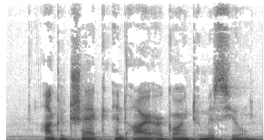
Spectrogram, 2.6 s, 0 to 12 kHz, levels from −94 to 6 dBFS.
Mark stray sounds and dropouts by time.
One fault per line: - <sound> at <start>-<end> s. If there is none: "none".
none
